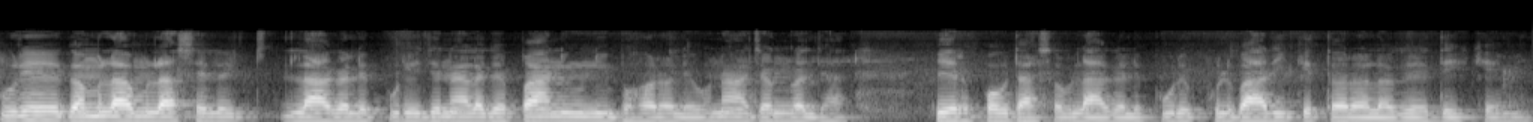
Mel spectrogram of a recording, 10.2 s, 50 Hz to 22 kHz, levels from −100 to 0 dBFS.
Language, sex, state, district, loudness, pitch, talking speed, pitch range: Hindi, male, Bihar, Samastipur, -19 LUFS, 120 Hz, 170 wpm, 115-125 Hz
